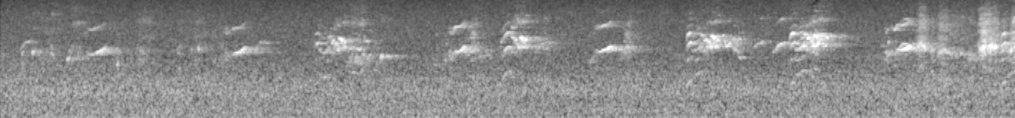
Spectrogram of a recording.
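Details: Grey-headed flying foxes, many fruit bats roosting in a large colony on tree branches; frequent overlapping harsh chattering squawks, growing busier toward the end, above a steady low rumble.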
